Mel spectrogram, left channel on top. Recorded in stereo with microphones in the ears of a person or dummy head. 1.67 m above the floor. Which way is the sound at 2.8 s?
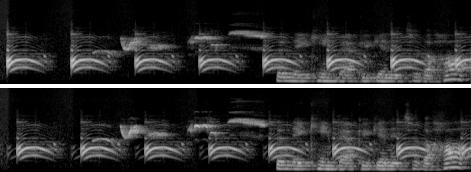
70° right (ahead or behind).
